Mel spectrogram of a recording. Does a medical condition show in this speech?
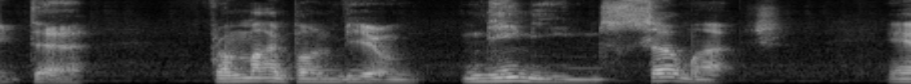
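Yes: Friedreich's ataxia.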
